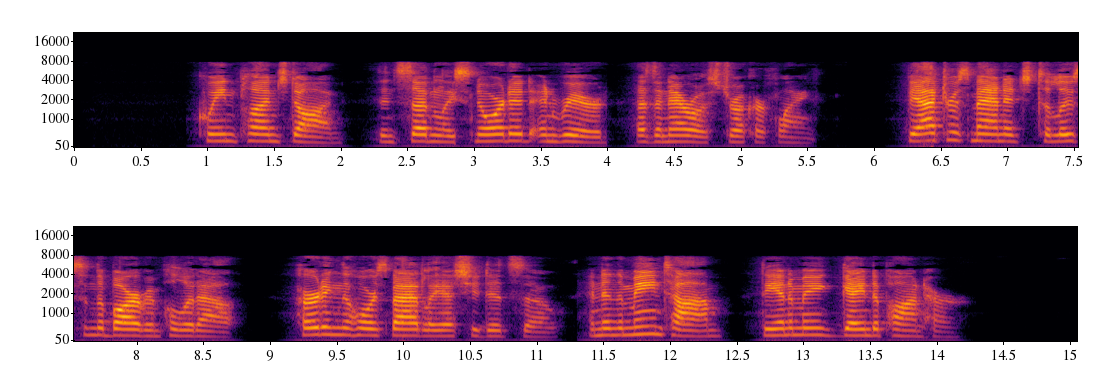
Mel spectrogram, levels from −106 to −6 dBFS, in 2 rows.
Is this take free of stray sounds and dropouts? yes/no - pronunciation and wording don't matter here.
yes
